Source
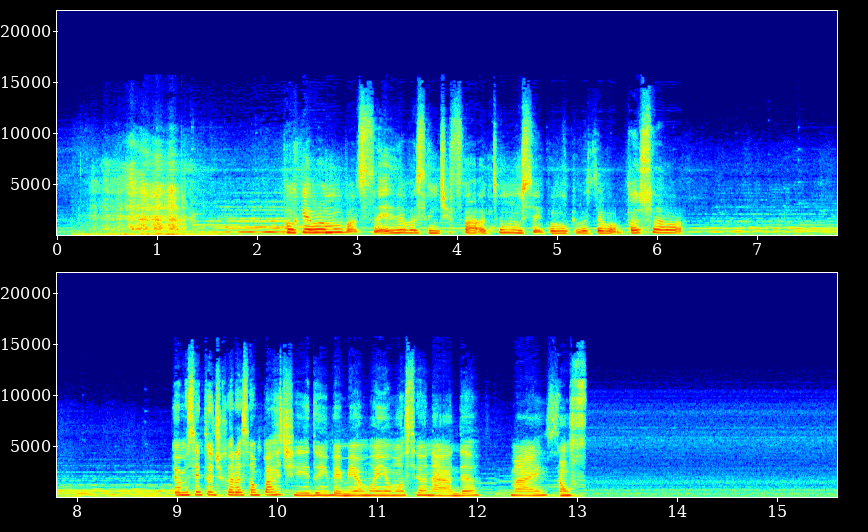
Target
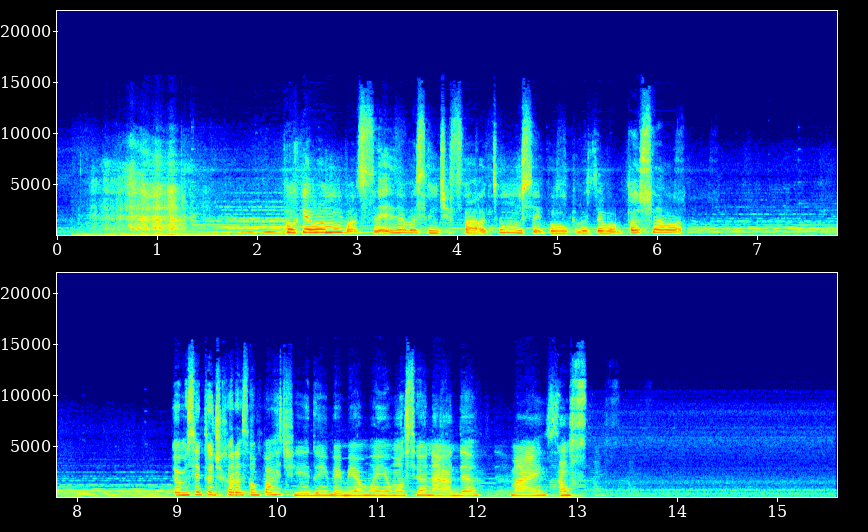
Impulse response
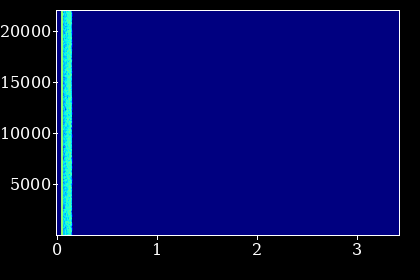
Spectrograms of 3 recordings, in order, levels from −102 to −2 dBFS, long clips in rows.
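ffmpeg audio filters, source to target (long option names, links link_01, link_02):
-filter_complex "[0:a]asettb=1/sr,asplit=3[link_01][link_02][link_03];[link_01]atrim=end=9.614[link_04];[link_02]atrim=start=9.61:end=11.17,asetpts=PTS-STARTPTS,afade=type=in:duration=0.004:curve=qsin,afade=type=out:start_time=1.556:duration=0.004:curve=qsin,equalizer=frequency=5400:width_type=o:width=2.7:gain=-8[link_05];[link_03]atrim=start=11.166[link_06];[link_04][link_05]acrossfade=duration=0.004:curve1=hsin:curve2=qsin[link_07];[link_07][link_06]acrossfade=duration=0.004:curve1=qsin:curve2=hsin,asplit=2[link_08][link_09];[link_09]adelay=341,lowpass=frequency=4800:poles=1,volume=-22.5dB,asplit=2[link_10][link_11];[link_11]adelay=341,lowpass=frequency=4800:poles=1,volume=0.49,asplit=2[link_12][link_13];[link_13]adelay=341,lowpass=frequency=4800:poles=1,volume=0.49[link_14];[link_10][link_12][link_14]amix=inputs=3:normalize=0[link_15];[link_08][link_15]amix=inputs=2:normalize=0,volume=-6dB"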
